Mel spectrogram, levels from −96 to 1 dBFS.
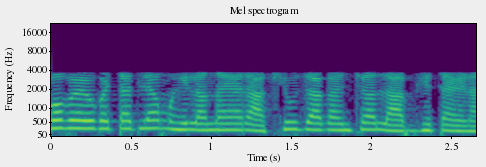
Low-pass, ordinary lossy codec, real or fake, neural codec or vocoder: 3.6 kHz; none; real; none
